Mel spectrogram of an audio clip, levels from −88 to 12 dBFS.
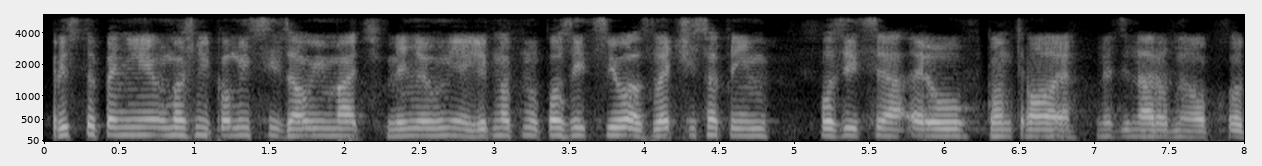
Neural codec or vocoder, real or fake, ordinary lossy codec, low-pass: codec, 44.1 kHz, 2.6 kbps, DAC; fake; none; 5.4 kHz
